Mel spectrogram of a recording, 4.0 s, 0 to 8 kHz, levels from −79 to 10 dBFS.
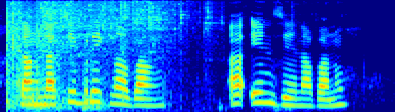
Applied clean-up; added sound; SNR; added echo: none; Shatter; 12 dB; none.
